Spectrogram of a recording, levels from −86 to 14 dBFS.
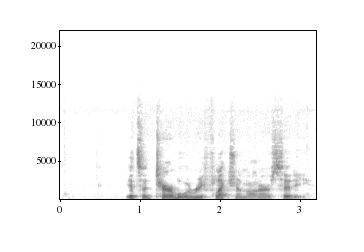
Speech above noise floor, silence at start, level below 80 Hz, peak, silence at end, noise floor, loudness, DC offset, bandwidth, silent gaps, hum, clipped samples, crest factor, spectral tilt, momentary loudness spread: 36 dB; 0.85 s; -76 dBFS; -18 dBFS; 0.15 s; -74 dBFS; -38 LUFS; under 0.1%; 14 kHz; none; none; under 0.1%; 22 dB; -3.5 dB/octave; 9 LU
